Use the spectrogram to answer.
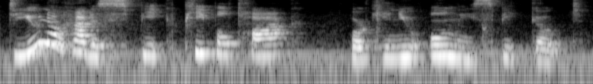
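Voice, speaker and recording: A woman's voice: on the high side, expressive, a little slow, darkish tone, slight background noise. A woman storyteller reading a picture book aloud expressively, speaking directly to young children.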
